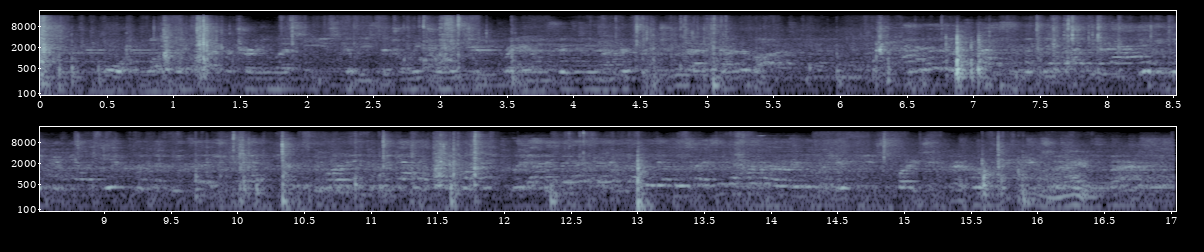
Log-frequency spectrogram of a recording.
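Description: Handling of a cardboard trading-card box and its paper-wrapped packs: scattered taps, clicks and rustles as packs are lifted out and stacked, under faint background music and voices.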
